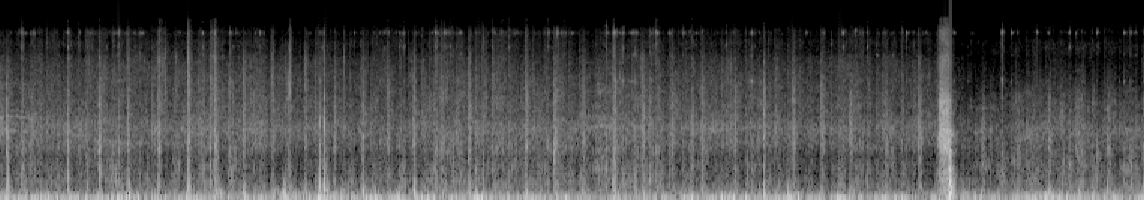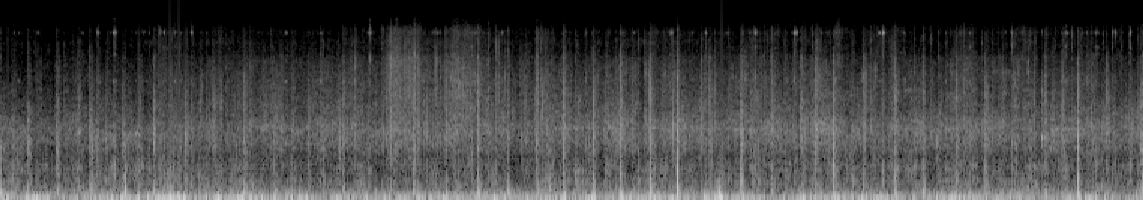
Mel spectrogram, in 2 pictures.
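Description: Mountain bike moving along a soft sand track, rattling with irregular clicks and knocks, with one sharp, loud knock about twelve seconds in.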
